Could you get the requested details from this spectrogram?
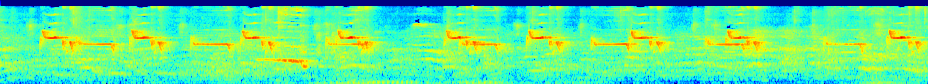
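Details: Red-headed prinia singing vigorously in the wild, with a busy repertoire: repeated high whistle-and-trill phrases, nearly one per second, with a low hum rising briefly midway.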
